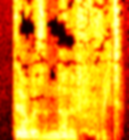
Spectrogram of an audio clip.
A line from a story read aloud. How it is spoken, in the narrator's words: hissed the prisoner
